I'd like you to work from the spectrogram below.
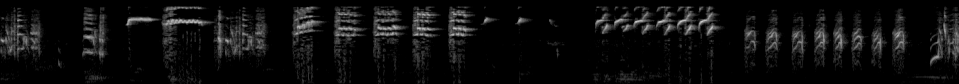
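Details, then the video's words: Asian glossy starling, a fruit-eating mimic, in energetic song: quick series of high chirps and trills, sharp whistled slurs, rapid repeated clicky notes in bursts, all high-pitched and varied. "Cucak keling gacor teler"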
